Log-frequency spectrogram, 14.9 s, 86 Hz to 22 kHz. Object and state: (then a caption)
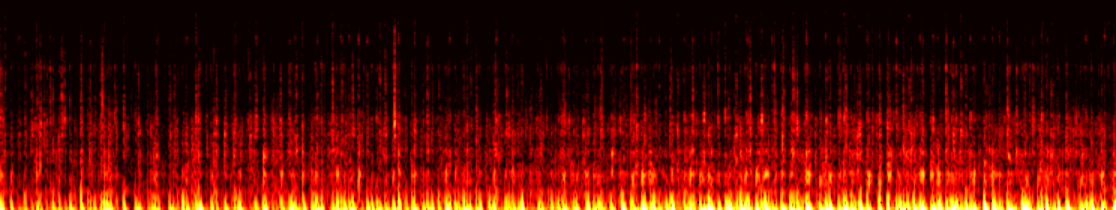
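Plastic computer keyboard being typed on. Fingertips type rapidly on the keys of a black plastic computer keyboard held vertically in front of the microphone. A dense, continuous stream of short, dry clicks rides over a steady low hum near 70 Hz, growing slightly louder in the second half.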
